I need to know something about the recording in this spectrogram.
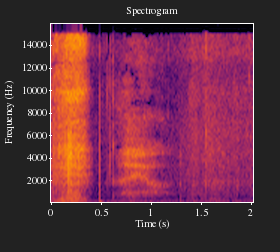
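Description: A woman whispering close to the microphone: a strong breathy burst at the start, a short click about half a second in, then softer whispered sounds.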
